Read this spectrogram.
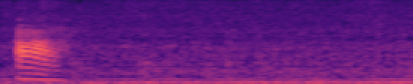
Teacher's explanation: vokal rendah atau bawah yang dibentuk apabila rahang bawah diundurkan lagi sejauh-jauhnya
